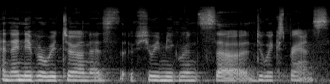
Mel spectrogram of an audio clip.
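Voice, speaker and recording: A woman speaks at a medium pitch and a fairly quick pace. Her intonation is monotone and flat. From France. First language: French. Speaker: physician and tech company founder. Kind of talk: interview. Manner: hesitant, many fillers.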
